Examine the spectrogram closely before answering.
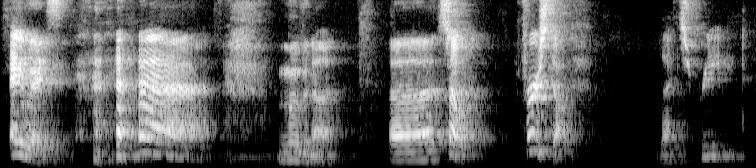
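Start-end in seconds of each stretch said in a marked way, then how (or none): none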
